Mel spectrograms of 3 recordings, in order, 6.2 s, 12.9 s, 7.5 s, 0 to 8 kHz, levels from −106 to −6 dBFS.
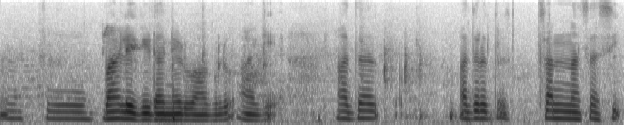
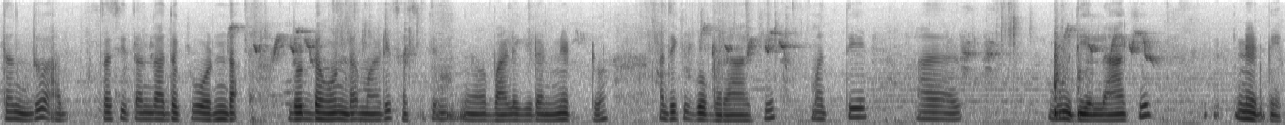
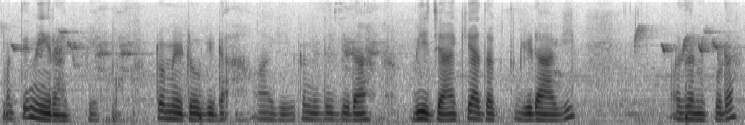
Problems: background sounds at intervals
